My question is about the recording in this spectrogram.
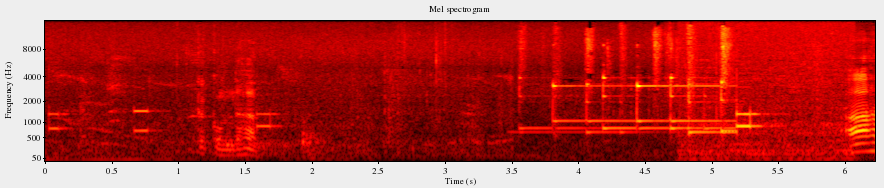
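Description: Smartphone keypad dialing tones: a few short two-tone beeps in the first second, then a quick run of overlapping beeps about three and a half seconds in as a number is dialed.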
